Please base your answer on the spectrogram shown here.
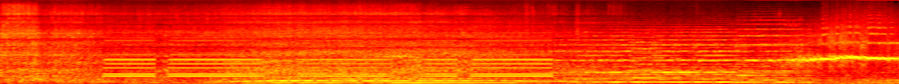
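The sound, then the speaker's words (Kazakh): A car engine roars while its tires squeal, producing a loud, sustained whine with steady tonal layers. The pitch climbs sharply near the end. “Йоқ, сен тормызға басма, газға бас, алкаш!”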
